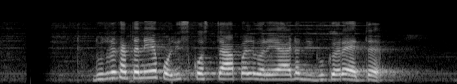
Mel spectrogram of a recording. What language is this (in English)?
Sinhala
